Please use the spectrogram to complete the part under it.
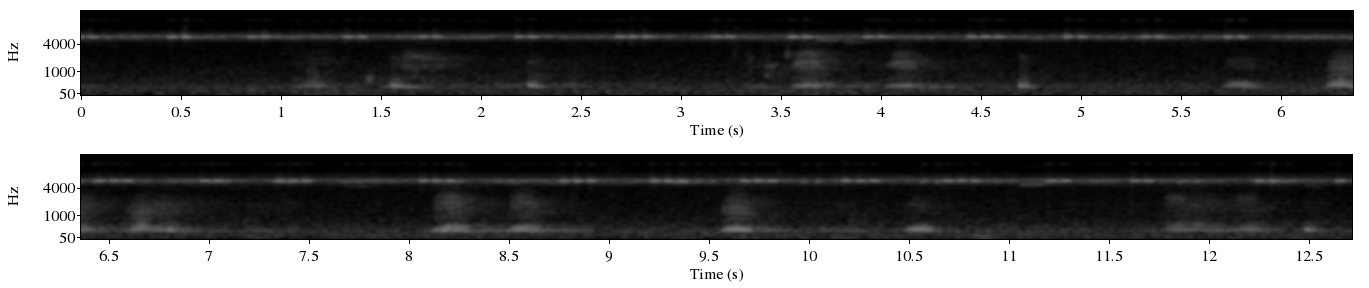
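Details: A pig frog chorus: deep, coarse grunts arriving in quick doublets and triplets every second or two, with an unbroken high insect drone behind them.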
